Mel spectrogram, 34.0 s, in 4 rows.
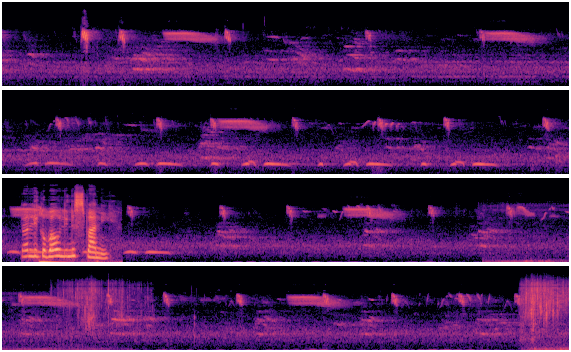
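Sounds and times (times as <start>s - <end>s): birds chirping: 24.2s - 32.4s, 33.3s - 34.0s.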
